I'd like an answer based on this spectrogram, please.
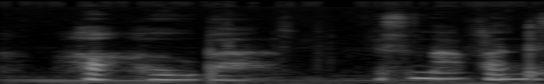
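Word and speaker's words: jojoba: It's pronounced hoba. Isn't that fun to say? Hoba.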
